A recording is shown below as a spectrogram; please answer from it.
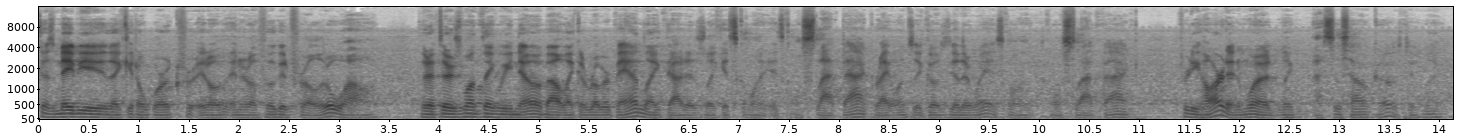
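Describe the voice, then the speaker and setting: A man's very deep, low voice at a fairly quick pace, with audible room echo. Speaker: livestreamer. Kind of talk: casual livestream chat. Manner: halting, repetitive; casual, animated.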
